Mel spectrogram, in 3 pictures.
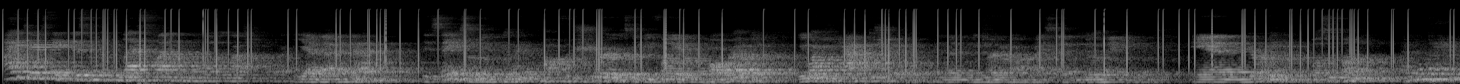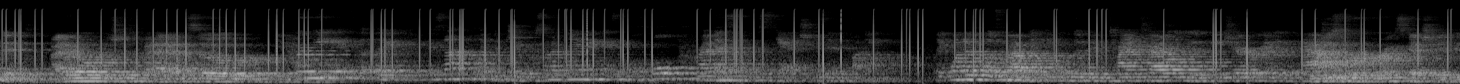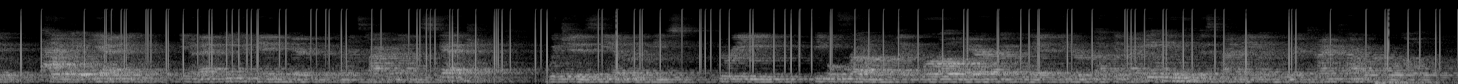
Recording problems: room echo; strong; dies away in 2.1 s
off-mic speech; far
crackle, like an old record; loud; 3 dB below the speech

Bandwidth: 14 kHz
